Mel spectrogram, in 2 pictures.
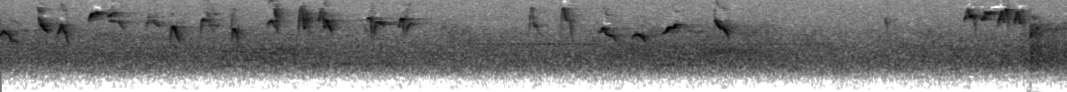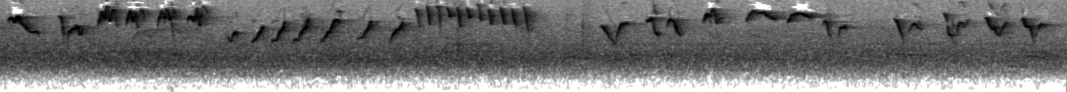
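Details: Pallas's leaf warbler, a scarce passage migrant, on Hegura Island, Japan, giving thin, very high chirps and quick rising notes, scattered then in dense bursts, over a soft background hiss.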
